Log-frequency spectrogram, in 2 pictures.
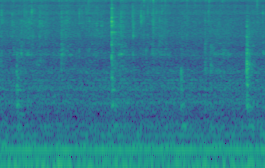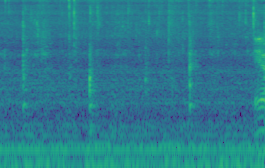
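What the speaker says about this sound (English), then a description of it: "As the bacon, you see, still cooking" Bacon with red pepper flakes sizzles steadily in a pan, a constant close crackle with occasional sharper ticks and pops, no voices.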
